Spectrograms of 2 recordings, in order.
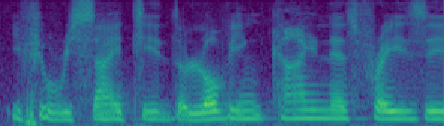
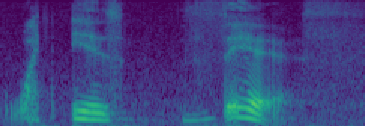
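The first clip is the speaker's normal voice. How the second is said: pause, then "this" lifted and drawn out; weight on the final word "this"; stress on THIS; 2 semitones lower, much slower than usual. Shown as a demonstration. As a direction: hold back, then land on "this". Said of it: "is maybe the this".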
